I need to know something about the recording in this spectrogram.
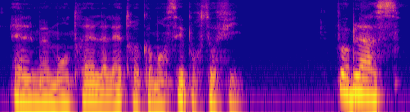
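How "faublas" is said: high-pitched call of a cross father. A narrator's reading. Baron calling to his son behind the door, crying out. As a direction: call the name out sharply, pitched up. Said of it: "cria le baron".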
